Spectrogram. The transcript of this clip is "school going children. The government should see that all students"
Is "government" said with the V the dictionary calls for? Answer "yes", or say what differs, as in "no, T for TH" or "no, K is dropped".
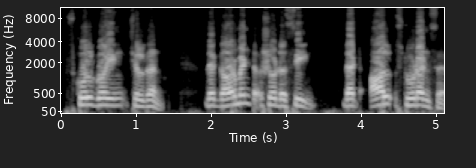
yes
